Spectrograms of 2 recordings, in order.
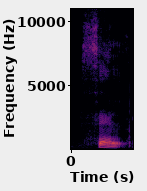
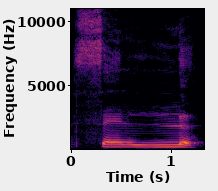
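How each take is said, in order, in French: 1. Le e final est muet. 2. Le e final se prononce comme une syllabe en plus. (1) "Mais on prononce celle" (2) "tu devrais l'écrire celle"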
